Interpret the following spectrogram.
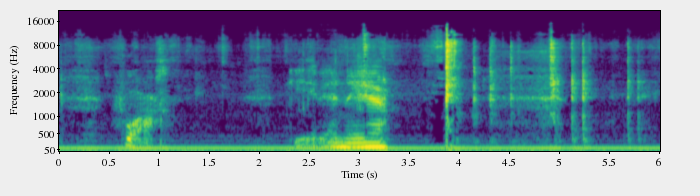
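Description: Plastic frame of a fish net breeder clicking and knocking as its netting is fitted over it: one sharp click about four seconds in, then a few lighter clicks. A steady low hum runs underneath.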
